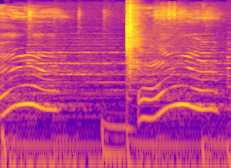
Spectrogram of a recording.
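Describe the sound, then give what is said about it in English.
An outdoor cat meows in reply to a morning greeting, two drawn-out, sing-song meows over a steady low hum. “The cat basically almost talks to us. We go, good morning, and it goes,”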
